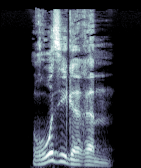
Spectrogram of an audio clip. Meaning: strong dative masculine/neuter singular comparative degree of rosig
- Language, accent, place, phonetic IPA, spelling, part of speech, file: German, Germany, Berlin, [ˈʁoːzɪɡəʁəm], rosigerem, adjective, De-rosigerem.ogg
